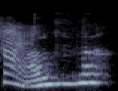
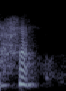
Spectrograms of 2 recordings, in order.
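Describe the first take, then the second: First: The word ends with a voiced V sound. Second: The word ends with a voiceless F sound. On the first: "not a V sound" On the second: "we end up with an F sound"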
